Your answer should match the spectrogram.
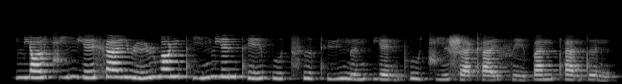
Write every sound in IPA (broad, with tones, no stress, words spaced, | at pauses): ljɑ˧˥ʊ̯t͡ɕi˧˥mjɛ˧˥ xa˥ɪ̯ɻɻ̩˧˥ ɻwɑ˥ŋt̪ʰi˧˥nljɛ˥nt̪ʰe˧˥ɪ̯ pu˧˥ t͡sʰɹ̩˥˩t̪ʰy˧˥n̪ə˧˥n pjɛ˨˩npʰu˥˩ t͡ɕi˧˥ʂä˧˥kʰa˧˥ɪ̯ fe˨˩ɪ̯pa˥nt̪ʰa˥˧nt̪ə˥˩n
